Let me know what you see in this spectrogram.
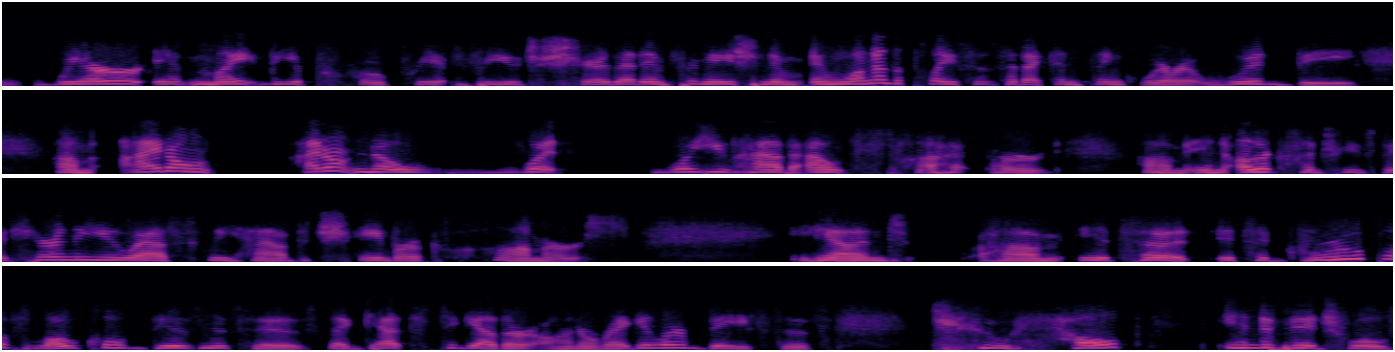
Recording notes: Since the video recording system was having so many problems, we switched to telephone conferencing for the last two webinar sessions.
